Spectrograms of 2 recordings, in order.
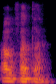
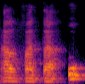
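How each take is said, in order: First: The word ends on a plain long 'a'. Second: The word ends with an added 'u' vowel. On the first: The speaker calls it right. "tetap al-fata" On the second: The speaker calls it wrong. "Tapi tidak sampai dibaca betul-betul dhammah"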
